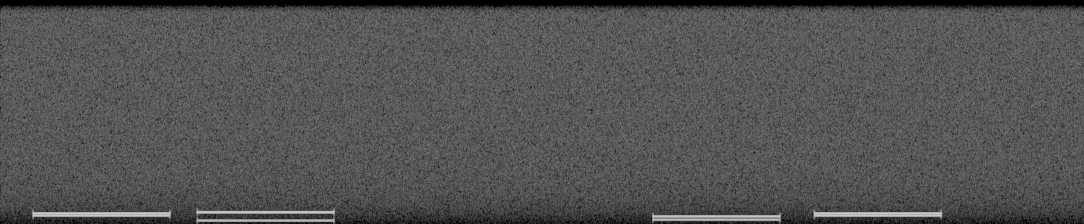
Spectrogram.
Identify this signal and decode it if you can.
Aircraft SELCAL, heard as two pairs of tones. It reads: LP-CQ EK-LP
